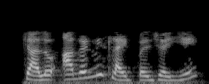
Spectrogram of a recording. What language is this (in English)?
Gujarati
